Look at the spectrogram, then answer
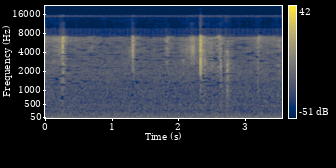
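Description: Origami paper being folded in half for a modular origami ball, heard as several short, crisp rustles and creases over a low steady background, with one sharper crackle near the middle.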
